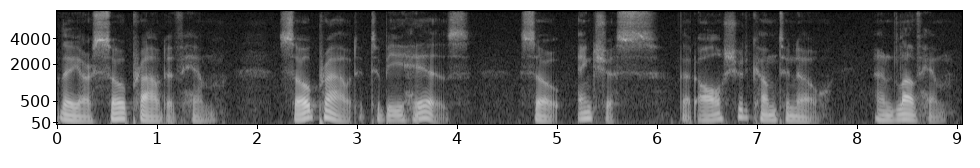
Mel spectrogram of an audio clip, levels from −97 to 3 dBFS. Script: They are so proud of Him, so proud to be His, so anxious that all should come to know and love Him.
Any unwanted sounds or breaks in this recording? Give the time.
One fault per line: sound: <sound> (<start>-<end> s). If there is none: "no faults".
no faults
